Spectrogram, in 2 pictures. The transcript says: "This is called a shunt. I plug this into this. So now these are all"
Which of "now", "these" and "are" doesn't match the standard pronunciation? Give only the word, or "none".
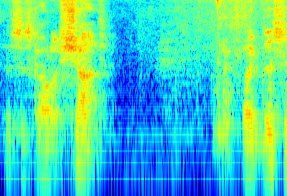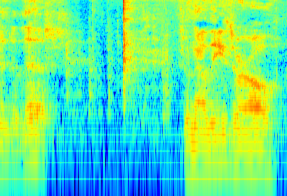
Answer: none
